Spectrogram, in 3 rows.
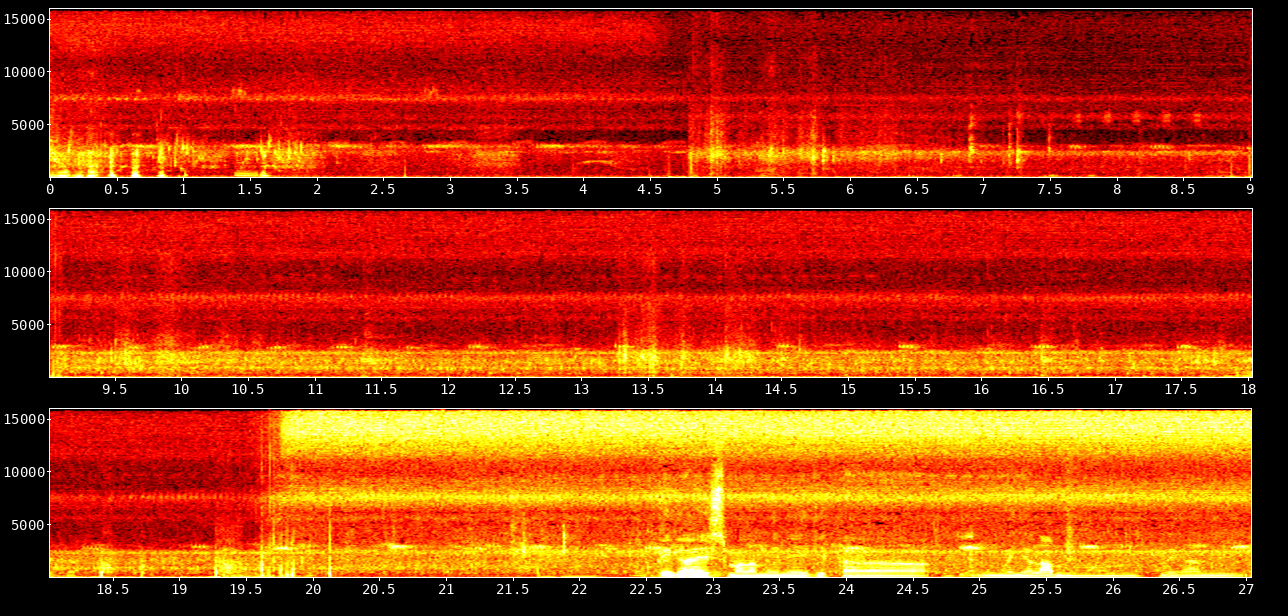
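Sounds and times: water sloshing and splashing: 0.0s - 2.2s, 9.0s - 27.0s
insect chirping: 0.0s - 27.0s.

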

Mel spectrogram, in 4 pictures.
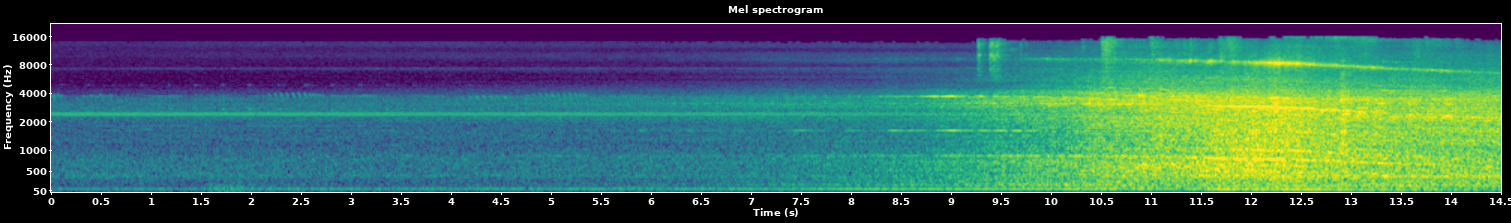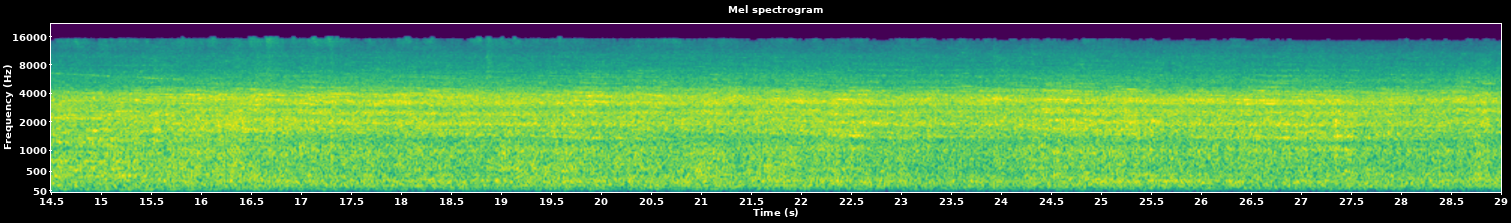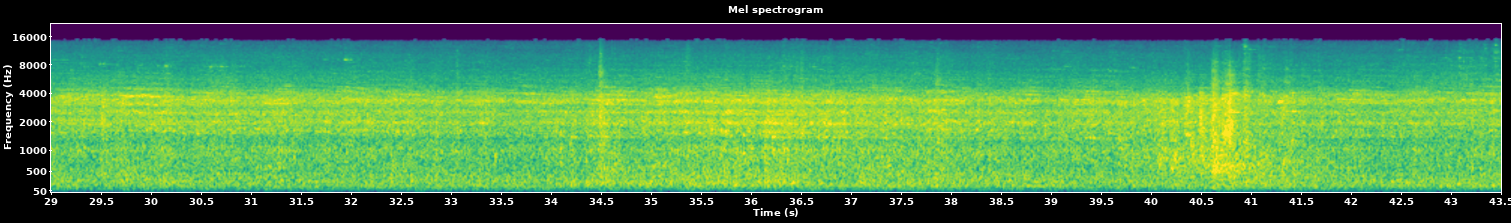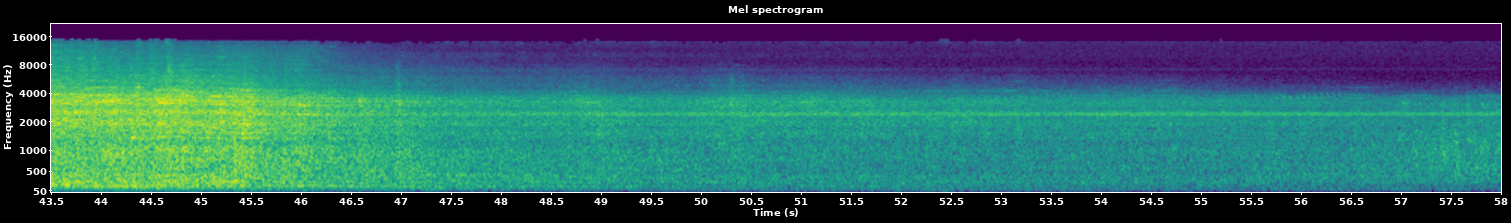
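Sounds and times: faint ringing squeal: 0.0s - 16.8s
freight train rumbling past: 4.8s - 58.0s.

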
